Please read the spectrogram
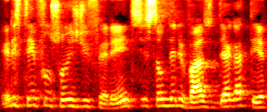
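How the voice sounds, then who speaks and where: A man is speaking. His pitch is high. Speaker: doctor. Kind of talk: educational talk. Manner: fast.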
